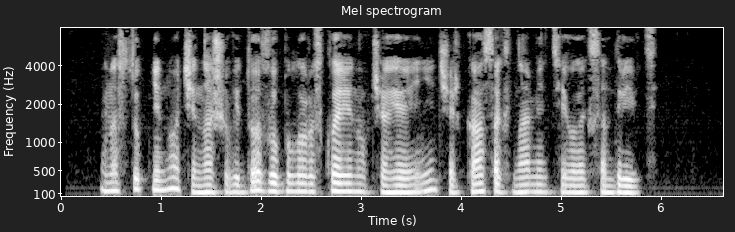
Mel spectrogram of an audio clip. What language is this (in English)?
Ukrainian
